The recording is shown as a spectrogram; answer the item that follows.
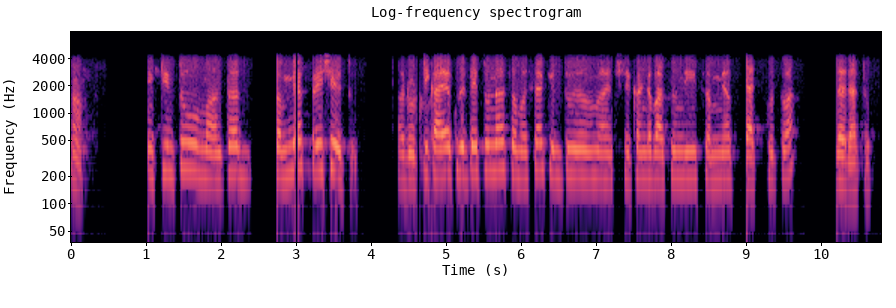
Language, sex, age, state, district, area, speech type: Sanskrit, female, 60+, Maharashtra, Nagpur, urban, conversation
